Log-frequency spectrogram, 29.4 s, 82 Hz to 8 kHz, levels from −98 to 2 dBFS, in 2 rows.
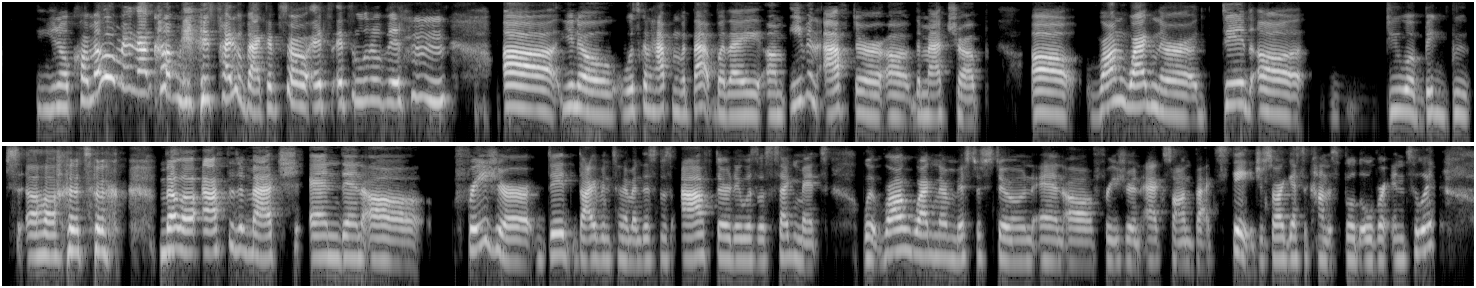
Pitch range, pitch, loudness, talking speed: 195-265 Hz, 215 Hz, -18 LUFS, 175 wpm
